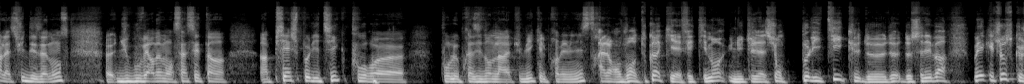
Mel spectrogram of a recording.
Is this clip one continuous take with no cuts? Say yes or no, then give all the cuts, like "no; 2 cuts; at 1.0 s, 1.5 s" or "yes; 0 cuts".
yes; 0 cuts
